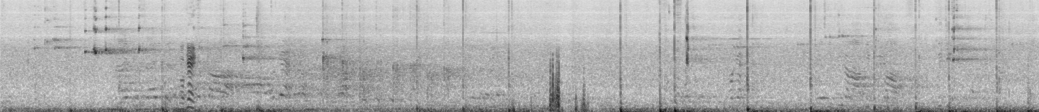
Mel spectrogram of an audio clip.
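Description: A basketball bounces with dull thuds in a large echoing hall.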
